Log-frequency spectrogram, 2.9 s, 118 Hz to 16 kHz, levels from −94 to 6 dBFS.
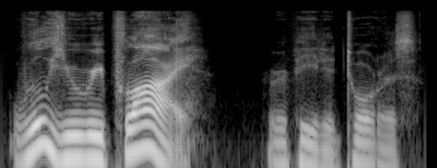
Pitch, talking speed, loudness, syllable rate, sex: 140 Hz, 105 wpm, -17 LUFS, 4.0 syllables/s, male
